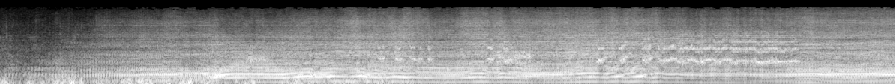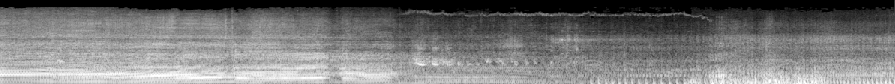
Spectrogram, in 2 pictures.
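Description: Sport bike engine revving hard for about ten seconds, its pitch swinging up and down with the throttle during a stunt, with tyre skid noise. About thirteen seconds in it falls away, and engine noise rises again near the end.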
